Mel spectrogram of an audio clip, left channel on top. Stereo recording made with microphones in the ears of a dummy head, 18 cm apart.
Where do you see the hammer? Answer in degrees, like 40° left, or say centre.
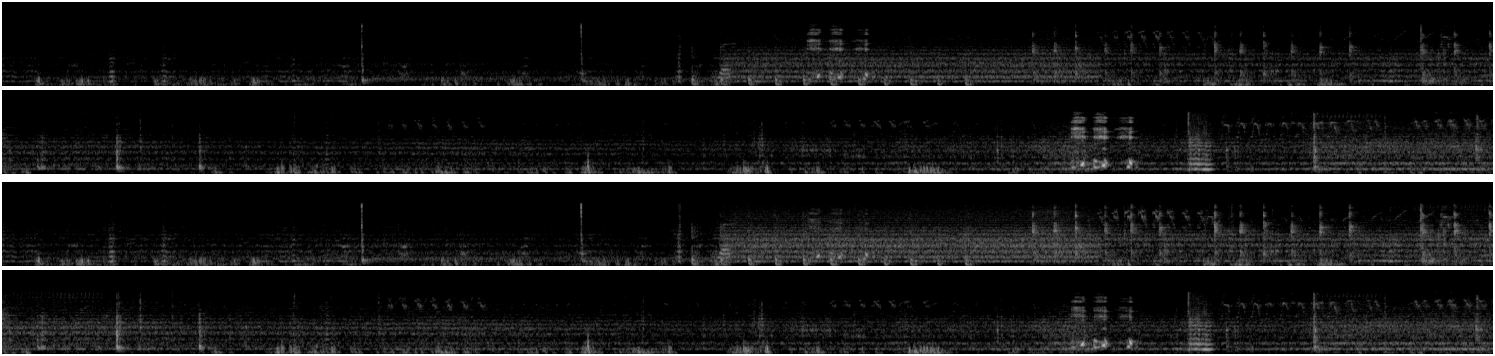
30° right.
